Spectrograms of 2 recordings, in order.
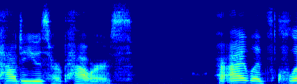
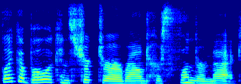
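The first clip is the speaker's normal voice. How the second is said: ordinary delivery, nothing marked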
